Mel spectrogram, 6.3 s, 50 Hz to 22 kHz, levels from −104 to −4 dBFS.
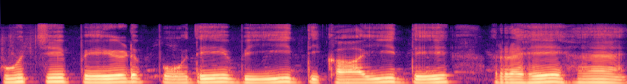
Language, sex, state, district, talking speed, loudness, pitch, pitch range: Hindi, male, Rajasthan, Jaipur, 75 wpm, -14 LUFS, 120 Hz, 115-130 Hz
